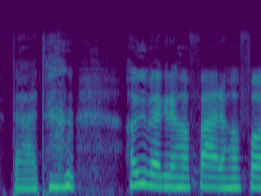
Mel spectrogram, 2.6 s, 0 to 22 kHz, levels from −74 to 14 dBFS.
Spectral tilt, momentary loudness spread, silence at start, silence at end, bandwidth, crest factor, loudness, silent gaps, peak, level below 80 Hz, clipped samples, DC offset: -6 dB/octave; 11 LU; 0.15 s; 0 s; 11 kHz; 12 dB; -22 LUFS; none; -10 dBFS; -56 dBFS; under 0.1%; under 0.1%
